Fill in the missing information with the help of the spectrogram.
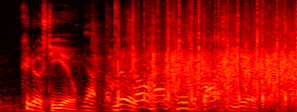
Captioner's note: applause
